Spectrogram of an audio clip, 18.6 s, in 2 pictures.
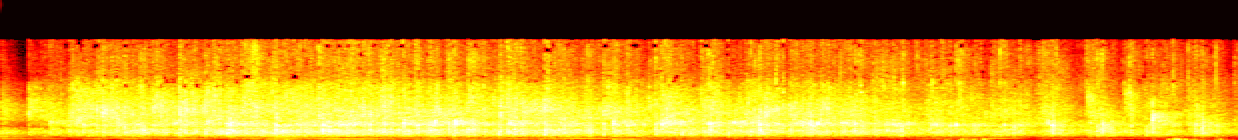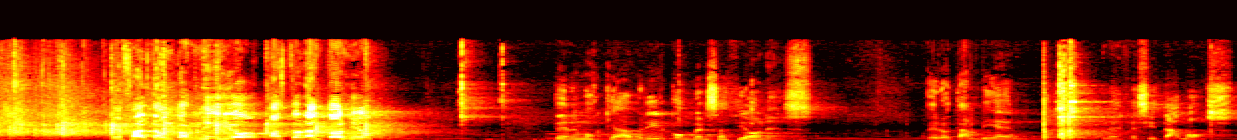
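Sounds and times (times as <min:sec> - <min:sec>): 
audience applause: 0:00.0 - 0:12.2
speech: 0:10.2 - 0:12.2, 0:13.4 - 0:15.4, 0:16.2 - 0:17.0, 0:17.6 - 0:18.5.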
